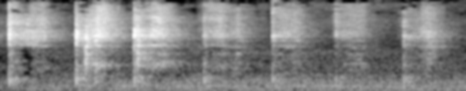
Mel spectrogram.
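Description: Spoon scraping tuna casserole mix out of a mixing bowl, a series of about six short, bright scrapes and clinks in a quick uneven rhythm, close and moderately loud with no talk.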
